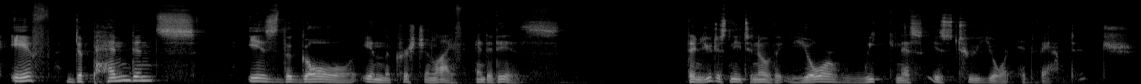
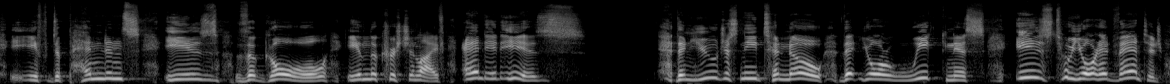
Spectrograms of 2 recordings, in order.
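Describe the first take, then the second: First: Softer, whispered line ending in "your weakness is to your advantage"; hushed first take. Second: Louder, higher preaching on "your weakness is to your advantage"; loud repeat. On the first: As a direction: say it low and intimate. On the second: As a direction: proclaim it the second time. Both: Shown as a demonstration. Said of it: "I'm gonna say that again".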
